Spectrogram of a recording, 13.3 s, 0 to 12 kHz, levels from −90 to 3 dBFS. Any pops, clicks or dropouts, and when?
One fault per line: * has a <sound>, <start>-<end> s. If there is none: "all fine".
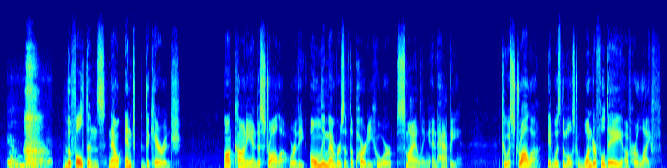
* has a sigh, 0.1-1.1 s
* has a dropout, 2.7-2.8 s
